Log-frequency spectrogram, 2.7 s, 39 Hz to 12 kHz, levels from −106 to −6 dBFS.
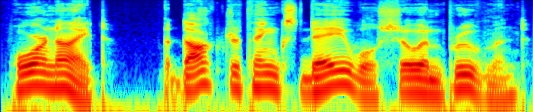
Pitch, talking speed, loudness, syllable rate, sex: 115 Hz, 205 wpm, -18 LUFS, 5.6 syllables/s, male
